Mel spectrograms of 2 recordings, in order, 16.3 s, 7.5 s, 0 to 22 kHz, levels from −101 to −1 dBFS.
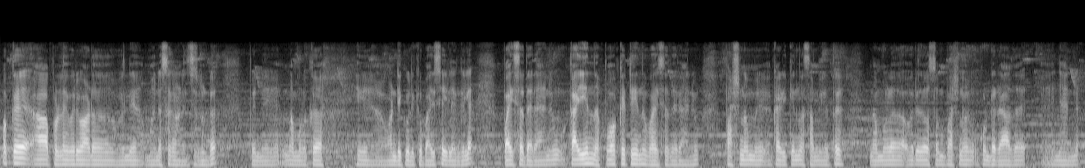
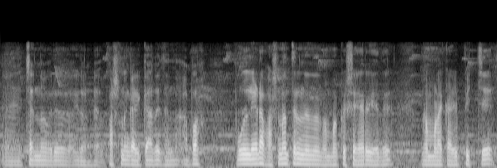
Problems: constant background noise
